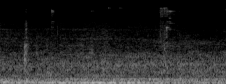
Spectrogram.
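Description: Car idling: a steady low rumble, with a faint click or two.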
